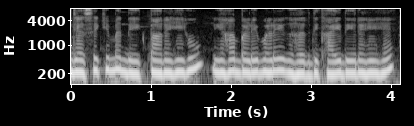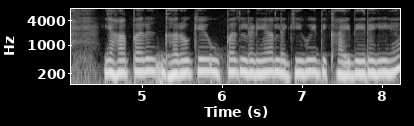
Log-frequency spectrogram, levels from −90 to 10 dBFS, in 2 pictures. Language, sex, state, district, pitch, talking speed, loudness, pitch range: Hindi, female, Maharashtra, Aurangabad, 210 Hz, 195 wpm, -10 LUFS, 205-220 Hz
